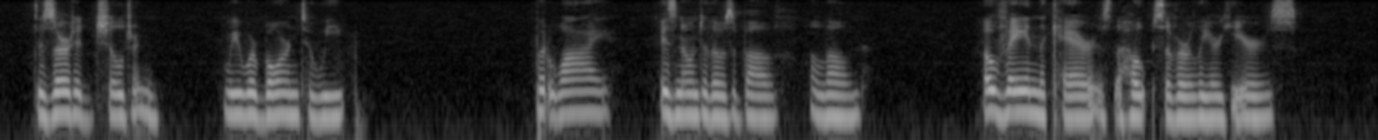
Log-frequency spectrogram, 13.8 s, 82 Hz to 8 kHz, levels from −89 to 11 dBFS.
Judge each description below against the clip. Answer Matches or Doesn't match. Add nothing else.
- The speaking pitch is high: Doesn't match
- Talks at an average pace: Doesn't match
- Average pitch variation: Doesn't match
